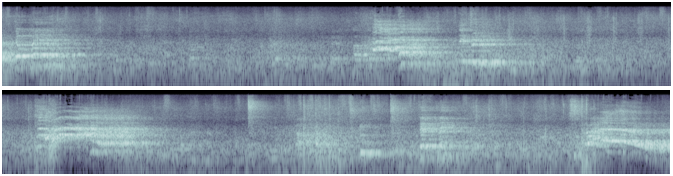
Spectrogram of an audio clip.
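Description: A man shouts loudly in a large echoing hall.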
